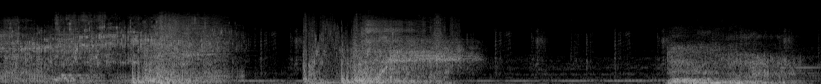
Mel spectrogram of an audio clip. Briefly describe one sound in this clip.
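Energy bolts fire with sharp zaps.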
